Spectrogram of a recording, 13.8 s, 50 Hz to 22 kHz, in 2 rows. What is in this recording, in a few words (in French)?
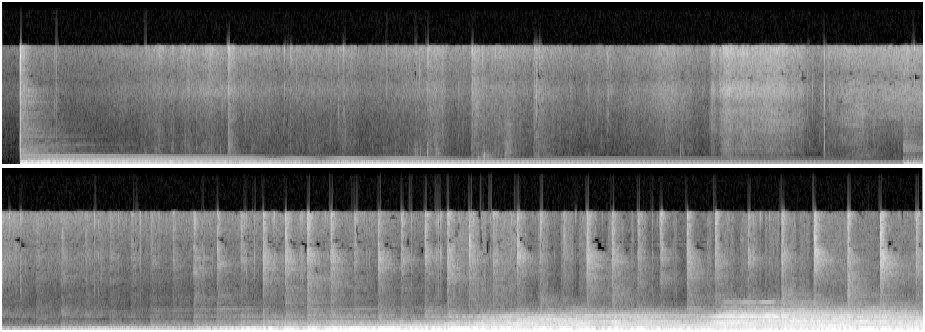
Chau gong 60cm si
